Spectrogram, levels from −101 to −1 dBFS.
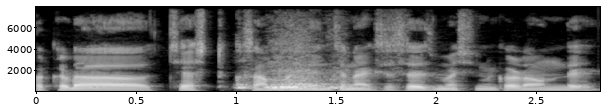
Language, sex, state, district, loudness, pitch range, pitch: Telugu, male, Andhra Pradesh, Visakhapatnam, -19 LUFS, 105-110 Hz, 110 Hz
